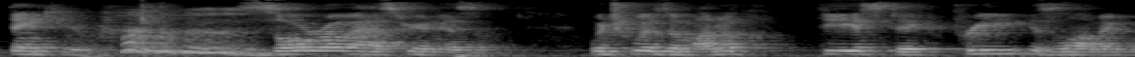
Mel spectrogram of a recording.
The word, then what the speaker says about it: Zoroastrianism: Zoroastrianism? Thank you. Zoroastrianism, which was a monotheistic pre-Islamic religion from ancient Persia dated in 6th century BC.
